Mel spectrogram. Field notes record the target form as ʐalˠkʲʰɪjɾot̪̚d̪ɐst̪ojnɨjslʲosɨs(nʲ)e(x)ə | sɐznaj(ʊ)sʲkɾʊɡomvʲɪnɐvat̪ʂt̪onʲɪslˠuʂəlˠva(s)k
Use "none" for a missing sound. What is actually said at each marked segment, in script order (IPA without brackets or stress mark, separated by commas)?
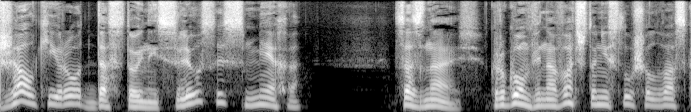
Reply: mʲ, x, ʊ, s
